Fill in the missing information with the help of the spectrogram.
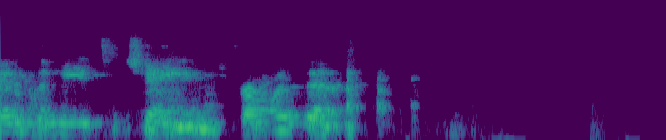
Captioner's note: none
